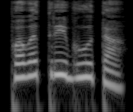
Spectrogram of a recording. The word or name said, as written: ಪವತ್ರೀಭೂತ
